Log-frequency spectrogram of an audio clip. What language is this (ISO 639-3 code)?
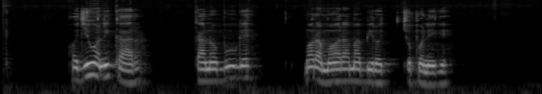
luo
